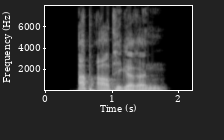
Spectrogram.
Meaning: inflection of abartig: 1. strong genitive masculine/neuter singular comparative degree 2. weak/mixed genitive/dative all-gender singular comparative degree
- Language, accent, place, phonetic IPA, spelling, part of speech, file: German, Germany, Berlin, [ˈapˌʔaʁtɪɡəʁən], abartigeren, adjective, De-abartigeren.ogg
